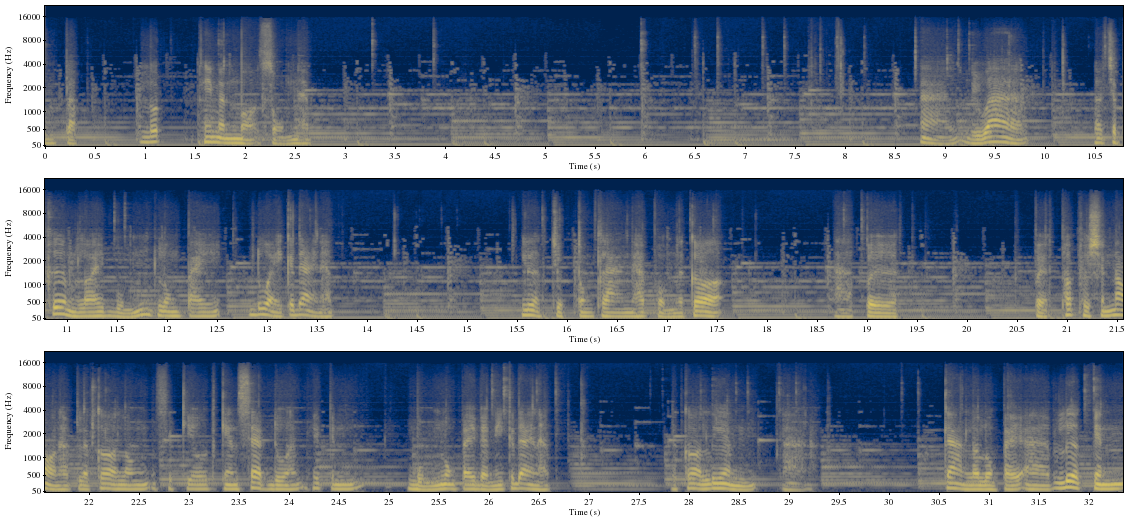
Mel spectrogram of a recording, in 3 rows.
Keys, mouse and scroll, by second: 2.1-3.2 drag, 3.9-5.9 drag, 6.2 middle click, 6.4 middle drag, 7.1 middle drag, 7.5-8.1 middle drag, 9.1 right click, 9.4 Tab, 10.0 z, 10.4 middle click, 10.6 z, 10.7 middle click, 11.4 right click, 12.1 middle click, 12.6 z, 13.2 middle click, 14.3 middle click, 14.7 middle click, 15.4 z, 15.7 middle click, 16.1 middle click, 17.2 middle click, 17.7 z, 18.7 middle click, 19.5-19.9 scroll up 3, 21.6-22.5 typing, 24.4-24.8 scroll up 2, 25.5 scroll down 1, 26.0 click, 26.3-26.6 scroll down 2, 26.7 Tab, 27.6 right click, 28.1 shift+right click, 28.4 middle click, 28.9 middle click, 29.3 middle click, 29.7 scroll down 1, 29.8-30.2 scroll up 2, 31.9 click.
